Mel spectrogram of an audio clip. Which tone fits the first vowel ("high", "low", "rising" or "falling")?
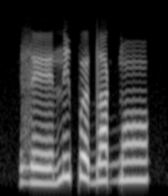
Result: low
